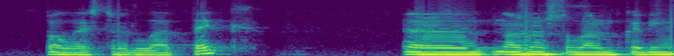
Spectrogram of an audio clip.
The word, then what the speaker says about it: LaTeX: Bom, olá malta, bem-vindos à palestra de LaTeX.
